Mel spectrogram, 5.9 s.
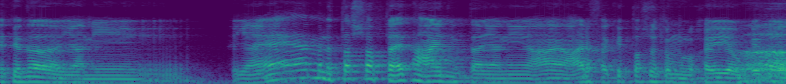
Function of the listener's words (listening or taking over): taking over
